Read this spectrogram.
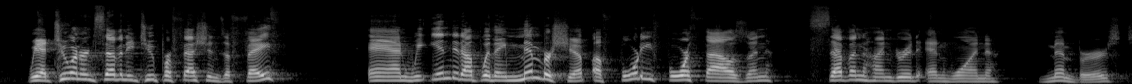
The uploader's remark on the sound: Recorded on February 18, 2023, at Ringgold Seventh-day Adventist Church.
